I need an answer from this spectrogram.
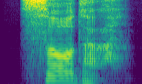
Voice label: Vox, jp; Fluss; kingsraid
